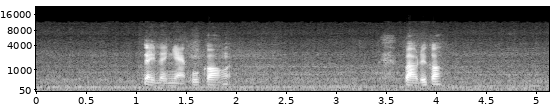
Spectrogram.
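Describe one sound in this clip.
A middle-aged man calls out loudly nearby.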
